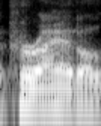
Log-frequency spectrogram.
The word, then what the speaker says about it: parietal: Um, it's pronounced the parietal lobe.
